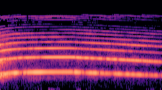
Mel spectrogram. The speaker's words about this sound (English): First, give me the siren.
